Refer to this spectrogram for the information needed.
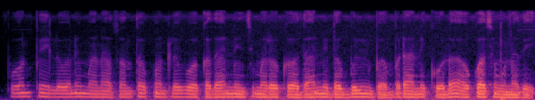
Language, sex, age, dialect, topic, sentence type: Telugu, male, 25-30, Central/Coastal, banking, statement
